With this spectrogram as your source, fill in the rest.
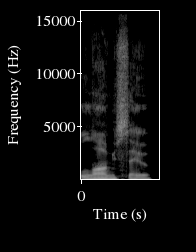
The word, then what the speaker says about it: Long Sault: Oh, it looks like people are pronouncing it, correcting my pronunciations. Yeah, I'm not going to be any better than Adam, so it's Long Sue.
